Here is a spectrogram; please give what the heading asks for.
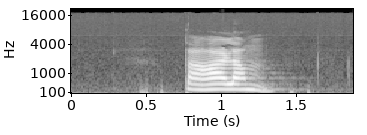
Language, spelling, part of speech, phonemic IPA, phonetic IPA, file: Tamil, தாளம், noun, /t̪ɑːɭɐm/, [t̪äːɭɐm], Ta-தாளம்.ogg
- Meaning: 1. rhythm, time-measure, tala 2. a small cymbal for keeping time in music 3. syllables sung in tune with drum beats 4. palmyra palm 5. jaggery palm 6. yellow orpiment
